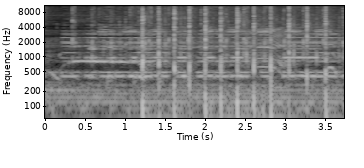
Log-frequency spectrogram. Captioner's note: applause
